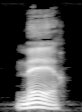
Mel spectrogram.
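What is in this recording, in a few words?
"mere", French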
